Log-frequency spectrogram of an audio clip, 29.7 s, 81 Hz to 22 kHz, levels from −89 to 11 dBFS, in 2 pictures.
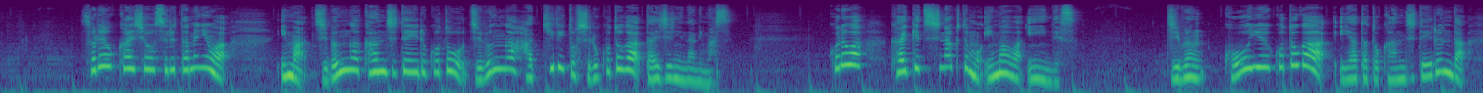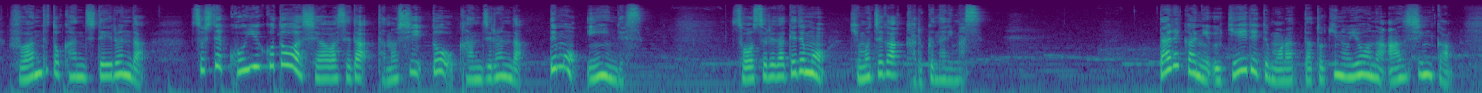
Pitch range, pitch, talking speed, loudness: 190-320 Hz, 230 Hz, 320 characters per minute, -23 LUFS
